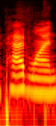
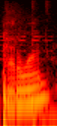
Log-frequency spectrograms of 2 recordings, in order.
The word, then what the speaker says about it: padawan: reunion master yoda assigned a pad one to this bold jedi it's pronounced padawan oh padawan excuse me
